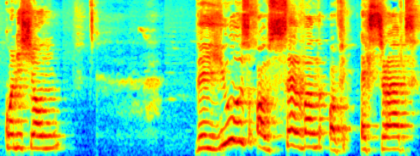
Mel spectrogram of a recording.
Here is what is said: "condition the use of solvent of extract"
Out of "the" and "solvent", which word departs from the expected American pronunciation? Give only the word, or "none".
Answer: solvent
